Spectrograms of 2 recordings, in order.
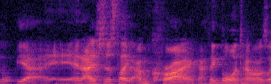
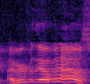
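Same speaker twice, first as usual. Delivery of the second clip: high chirpy mock-innocent retelling; mock innocent reply; 9 semitones higher, 5 dB louder, faster than usual. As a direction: play dumb, sweetly high. Retelling his reply again.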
